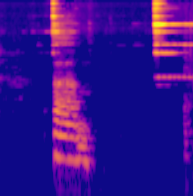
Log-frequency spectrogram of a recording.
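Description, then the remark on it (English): A short vocal sound, then dark brown clay wind chimes decorated with Celtic knots give a single bright, ringing clink that fades quickly as they come apart in someone's hands. “And now my chimes just came apart in my hands.”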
